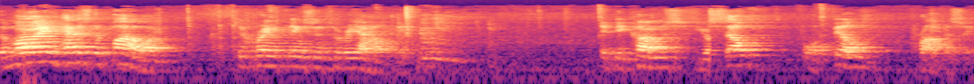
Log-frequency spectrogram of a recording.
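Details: Adult man speaking; typical adult speech.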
